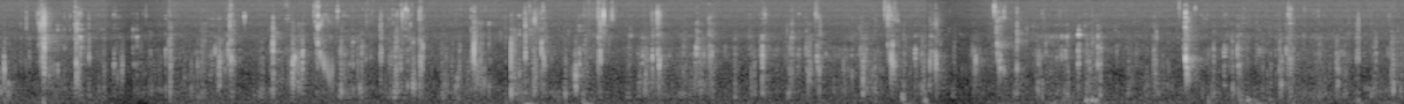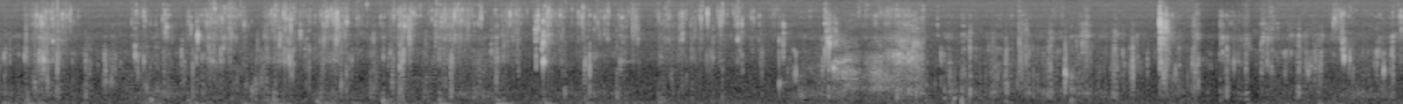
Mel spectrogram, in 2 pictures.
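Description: Close-miked chewing and wet mouth sounds of someone eating rice with chicken liver and gizzard curry by hand: many small smacks and clicks, with soft squishing as fingers mix rice into the curry.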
